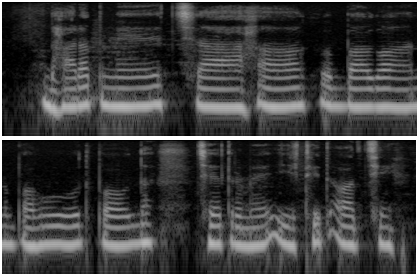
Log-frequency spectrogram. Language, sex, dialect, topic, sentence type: Maithili, male, Southern/Standard, agriculture, statement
